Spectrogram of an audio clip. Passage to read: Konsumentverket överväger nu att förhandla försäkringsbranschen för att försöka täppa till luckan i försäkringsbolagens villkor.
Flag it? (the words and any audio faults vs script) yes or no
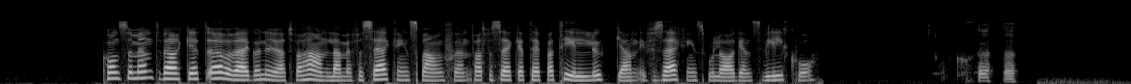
yes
